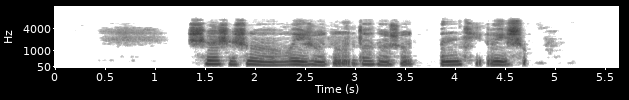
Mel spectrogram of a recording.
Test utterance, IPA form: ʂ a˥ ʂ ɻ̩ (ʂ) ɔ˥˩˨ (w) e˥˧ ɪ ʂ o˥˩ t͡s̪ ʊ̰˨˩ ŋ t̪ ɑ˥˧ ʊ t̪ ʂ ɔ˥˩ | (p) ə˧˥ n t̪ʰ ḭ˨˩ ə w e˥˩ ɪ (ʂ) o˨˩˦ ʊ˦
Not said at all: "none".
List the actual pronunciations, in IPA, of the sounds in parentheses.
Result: ʂ, w, p, ʂ

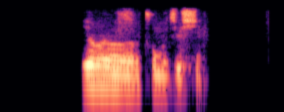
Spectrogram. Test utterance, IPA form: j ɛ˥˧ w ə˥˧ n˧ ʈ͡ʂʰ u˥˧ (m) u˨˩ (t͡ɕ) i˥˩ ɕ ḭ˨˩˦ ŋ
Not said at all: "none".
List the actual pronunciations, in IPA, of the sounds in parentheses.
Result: m, t͡ɕ

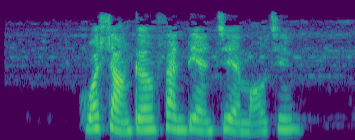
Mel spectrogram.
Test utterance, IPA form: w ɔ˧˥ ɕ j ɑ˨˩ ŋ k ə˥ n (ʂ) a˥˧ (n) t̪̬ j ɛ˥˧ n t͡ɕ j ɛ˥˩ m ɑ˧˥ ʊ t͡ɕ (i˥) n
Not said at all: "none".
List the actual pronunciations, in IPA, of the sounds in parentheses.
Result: f, n, i˥

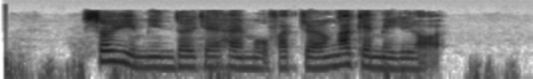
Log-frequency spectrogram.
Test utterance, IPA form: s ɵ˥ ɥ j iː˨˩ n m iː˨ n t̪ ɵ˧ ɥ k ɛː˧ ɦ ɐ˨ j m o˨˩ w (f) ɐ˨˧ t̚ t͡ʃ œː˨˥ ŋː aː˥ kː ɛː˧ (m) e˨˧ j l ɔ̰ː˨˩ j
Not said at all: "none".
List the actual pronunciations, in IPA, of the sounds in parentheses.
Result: f, m

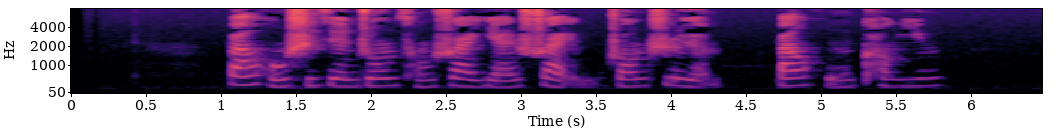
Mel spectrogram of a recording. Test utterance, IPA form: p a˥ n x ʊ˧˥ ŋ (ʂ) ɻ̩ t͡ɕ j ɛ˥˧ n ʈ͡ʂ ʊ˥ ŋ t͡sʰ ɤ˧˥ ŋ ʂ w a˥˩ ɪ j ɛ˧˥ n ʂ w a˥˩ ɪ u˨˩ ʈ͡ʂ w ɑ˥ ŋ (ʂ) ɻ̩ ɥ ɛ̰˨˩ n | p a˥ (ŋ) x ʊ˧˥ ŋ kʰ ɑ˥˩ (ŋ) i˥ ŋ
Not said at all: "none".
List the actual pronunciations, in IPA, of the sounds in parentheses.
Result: ʂ, ʈ͡ʂ, n, ŋ

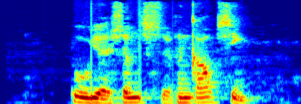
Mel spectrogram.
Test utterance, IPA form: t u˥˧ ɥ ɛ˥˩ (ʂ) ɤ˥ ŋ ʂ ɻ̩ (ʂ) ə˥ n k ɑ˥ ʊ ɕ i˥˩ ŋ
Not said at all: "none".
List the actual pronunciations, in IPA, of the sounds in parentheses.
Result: ʂ, f

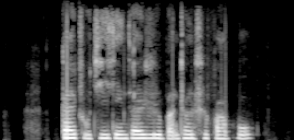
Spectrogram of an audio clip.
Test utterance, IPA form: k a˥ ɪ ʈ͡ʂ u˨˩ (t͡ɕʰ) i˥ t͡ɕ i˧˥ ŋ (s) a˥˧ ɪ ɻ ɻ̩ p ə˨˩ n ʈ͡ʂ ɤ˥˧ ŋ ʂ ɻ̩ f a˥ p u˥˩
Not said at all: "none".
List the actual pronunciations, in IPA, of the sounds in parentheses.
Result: t͡ɕ, t͡s

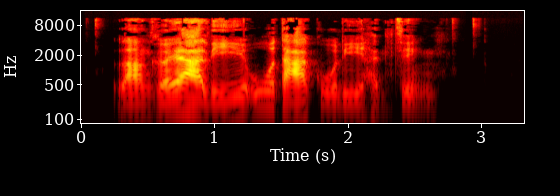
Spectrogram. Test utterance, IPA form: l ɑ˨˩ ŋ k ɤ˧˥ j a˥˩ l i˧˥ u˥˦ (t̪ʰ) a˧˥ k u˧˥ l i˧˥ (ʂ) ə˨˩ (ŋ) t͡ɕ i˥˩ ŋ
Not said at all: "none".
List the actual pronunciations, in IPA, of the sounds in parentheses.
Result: t̪, x, n

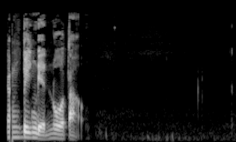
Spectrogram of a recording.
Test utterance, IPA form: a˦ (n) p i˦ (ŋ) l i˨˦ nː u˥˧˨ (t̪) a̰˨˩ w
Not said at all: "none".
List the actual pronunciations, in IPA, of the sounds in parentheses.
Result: ŋ, ŋ, t̪

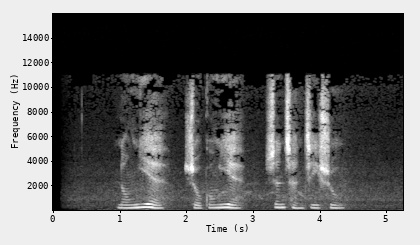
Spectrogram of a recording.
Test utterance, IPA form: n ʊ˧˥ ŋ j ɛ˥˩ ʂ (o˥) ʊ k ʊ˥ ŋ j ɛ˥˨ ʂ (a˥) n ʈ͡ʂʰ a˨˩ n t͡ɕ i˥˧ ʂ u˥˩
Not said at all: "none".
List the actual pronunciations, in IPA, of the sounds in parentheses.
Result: o˨˩, ə˥

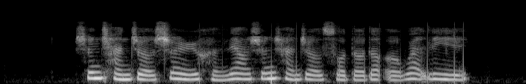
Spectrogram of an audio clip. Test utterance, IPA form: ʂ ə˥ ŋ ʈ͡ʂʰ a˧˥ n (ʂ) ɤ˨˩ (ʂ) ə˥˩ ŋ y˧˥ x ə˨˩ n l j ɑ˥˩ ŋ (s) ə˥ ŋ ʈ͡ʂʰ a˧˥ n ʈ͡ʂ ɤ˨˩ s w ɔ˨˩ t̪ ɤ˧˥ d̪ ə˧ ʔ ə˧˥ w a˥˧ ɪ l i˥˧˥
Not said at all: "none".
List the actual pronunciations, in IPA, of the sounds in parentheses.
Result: ʈ͡ʂ, ʂ, ʂ

